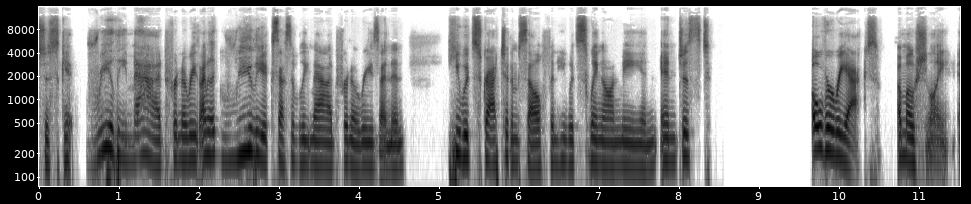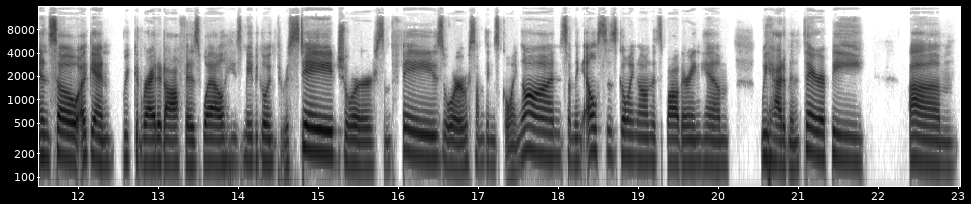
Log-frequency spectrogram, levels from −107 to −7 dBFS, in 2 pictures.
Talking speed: 180 wpm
